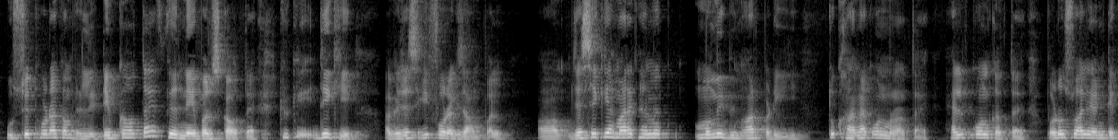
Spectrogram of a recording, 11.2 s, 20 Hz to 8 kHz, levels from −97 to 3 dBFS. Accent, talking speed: native, 210 wpm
